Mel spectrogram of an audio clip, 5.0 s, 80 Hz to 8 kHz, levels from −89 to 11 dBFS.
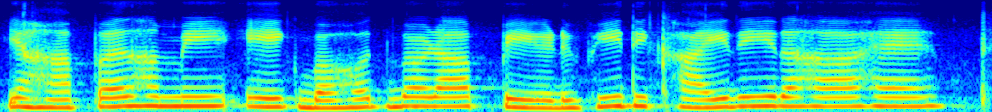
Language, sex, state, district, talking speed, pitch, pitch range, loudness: Hindi, female, Maharashtra, Gondia, 145 wpm, 235 Hz, 215-240 Hz, -13 LUFS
